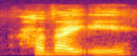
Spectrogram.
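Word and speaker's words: Hawaiʻi: So Hawaii was an Hawaii is the proper name, the way to pronounce it.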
